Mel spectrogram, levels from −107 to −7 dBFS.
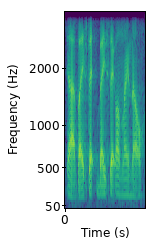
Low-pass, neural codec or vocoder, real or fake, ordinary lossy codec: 3.6 kHz; none; real; none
